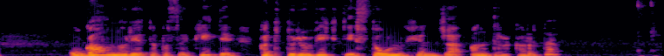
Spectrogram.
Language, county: Lithuanian, Tauragė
